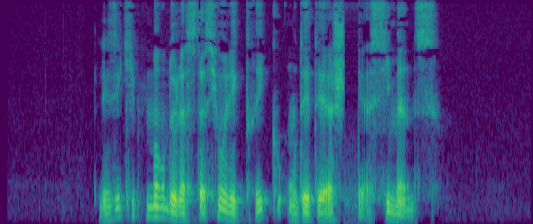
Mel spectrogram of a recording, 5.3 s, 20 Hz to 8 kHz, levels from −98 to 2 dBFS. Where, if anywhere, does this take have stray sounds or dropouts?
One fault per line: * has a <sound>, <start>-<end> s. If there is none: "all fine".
* has a dropout, 3.4-3.6 s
